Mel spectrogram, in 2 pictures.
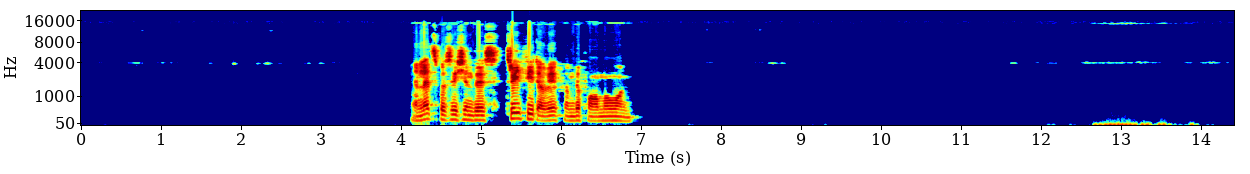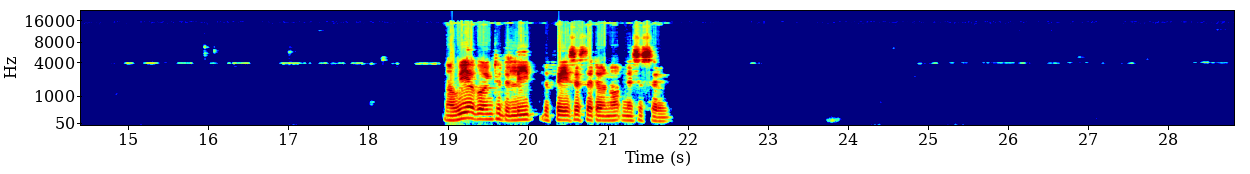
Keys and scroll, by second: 5.5 x, 9.4 x, 15.8 space, 17.3 q, 20.3 a, 22.6 Delete.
